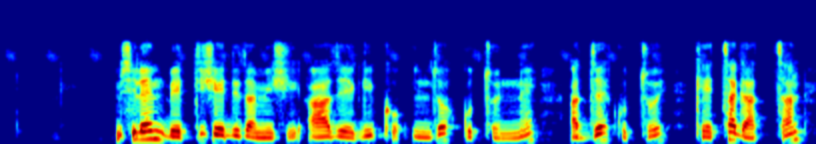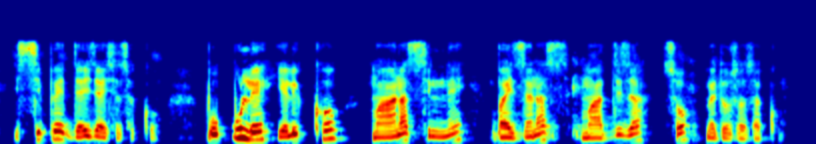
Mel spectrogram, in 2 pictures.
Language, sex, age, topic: Gamo, male, 25-35, agriculture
